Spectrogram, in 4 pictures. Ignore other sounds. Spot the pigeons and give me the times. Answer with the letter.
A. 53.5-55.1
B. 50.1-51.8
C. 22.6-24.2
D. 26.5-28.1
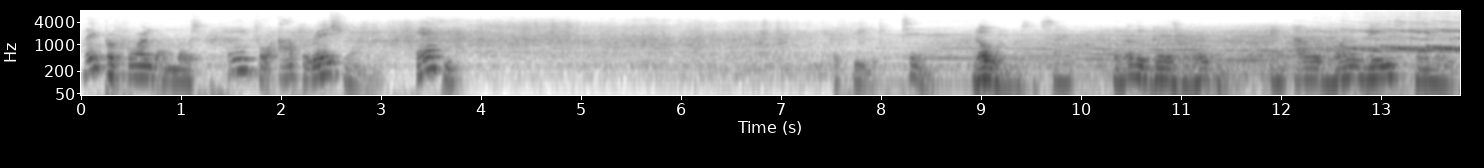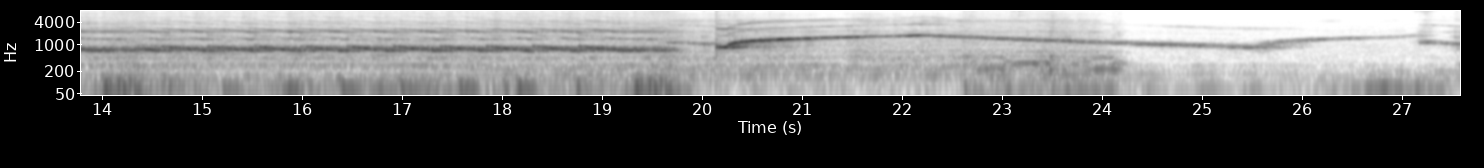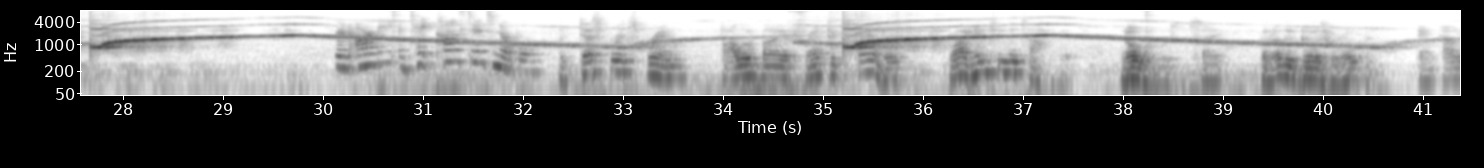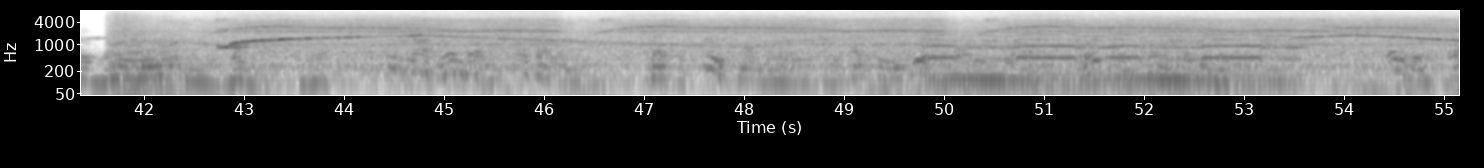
C.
